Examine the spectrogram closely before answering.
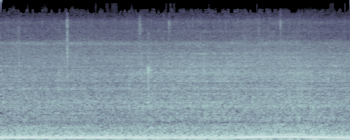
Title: How Wheel Bearing Sounds When It Goes Bad and How to Check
